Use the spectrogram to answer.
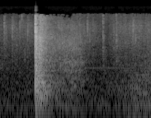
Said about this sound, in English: Fire your gun and see what they do. Okay. Cover your ears.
